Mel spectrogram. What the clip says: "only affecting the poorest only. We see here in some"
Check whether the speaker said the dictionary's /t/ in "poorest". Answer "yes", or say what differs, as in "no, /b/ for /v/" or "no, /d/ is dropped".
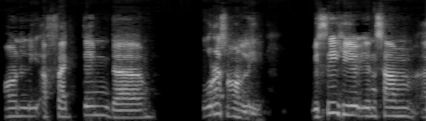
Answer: no, /t/ is dropped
